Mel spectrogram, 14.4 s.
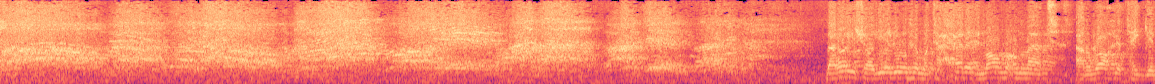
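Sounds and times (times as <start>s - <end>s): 
large crowd chanting salawat blessings in unison: 0.0s - 9.9s
speech: 10.7s - 14.4s.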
